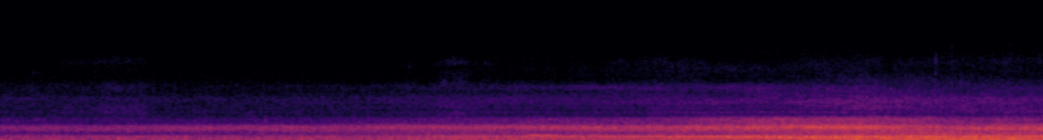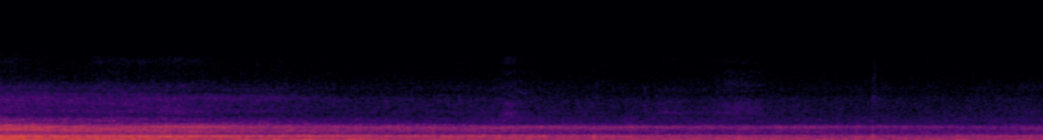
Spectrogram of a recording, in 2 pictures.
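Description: A car passing by and driving away on the road: tyre and engine noise builds over a few seconds, is loudest a little before the middle, then fades.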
